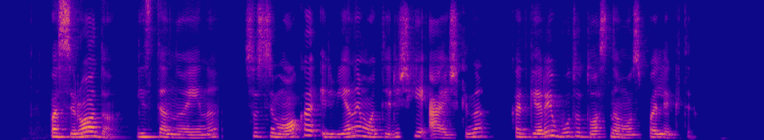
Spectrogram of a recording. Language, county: Lithuanian, Vilnius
